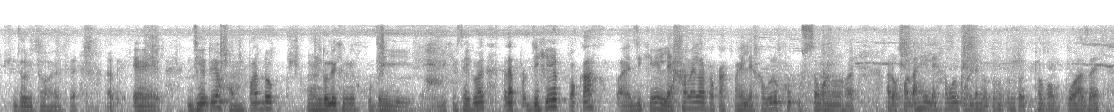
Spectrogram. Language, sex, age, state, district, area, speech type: Assamese, male, 18-30, Assam, Kamrup Metropolitan, urban, spontaneous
